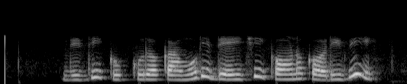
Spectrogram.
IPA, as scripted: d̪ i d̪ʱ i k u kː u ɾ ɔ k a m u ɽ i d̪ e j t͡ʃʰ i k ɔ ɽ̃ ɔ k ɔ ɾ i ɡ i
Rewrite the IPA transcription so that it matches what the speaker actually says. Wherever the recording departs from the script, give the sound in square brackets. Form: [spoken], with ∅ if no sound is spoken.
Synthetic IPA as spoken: d̪ i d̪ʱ i k u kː u ɾ ɔ k a m u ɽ i d̪ e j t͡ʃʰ i k ɔ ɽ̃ ɔ k ɔ ɾ i [b] i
